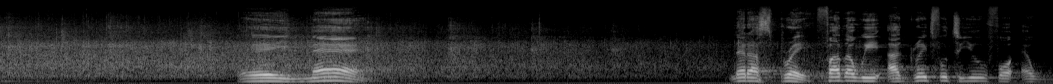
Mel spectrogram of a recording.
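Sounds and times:
audience clapping hands: 0.0 - 8.5
speech: 2.4 - 3.8, 7.3 - 10.5.

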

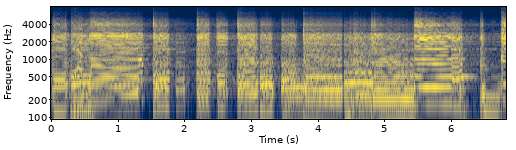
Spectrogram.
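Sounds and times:
electric guitar through amplifier at high volume: 0.0 - 6.7.

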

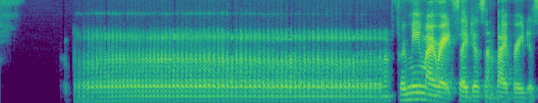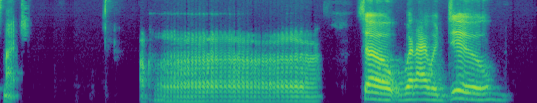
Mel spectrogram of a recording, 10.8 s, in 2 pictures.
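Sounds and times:
speech: 0.6 - 1.3, 4.0 - 5.8, 7.0 - 7.4, 9.0 - 10.5
person gargling: 0.6 - 4.0, 6.8 - 8.8.

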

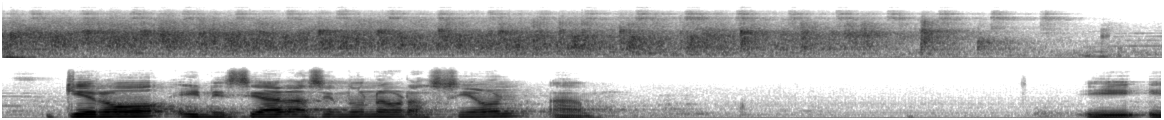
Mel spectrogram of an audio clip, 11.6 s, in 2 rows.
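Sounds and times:
audience applause: 0.0 - 5.2
speech: 6.1 - 8.9, 11.2 - 11.5.

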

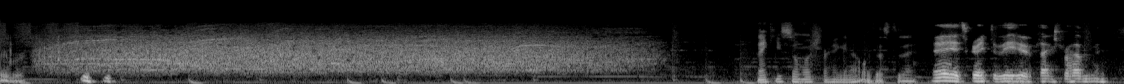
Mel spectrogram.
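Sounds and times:
laughter: 0.0 - 5.9
applause sound effect: 0.0 - 6.8
speech: 0.8 - 2.0, 7.6 - 11.2.

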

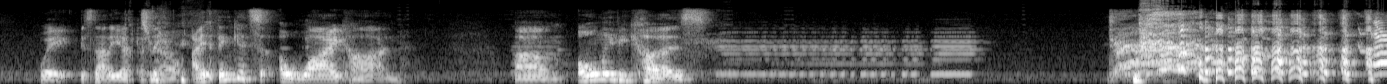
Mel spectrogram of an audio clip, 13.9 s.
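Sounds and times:
speech: 0.4 - 4.1, 5.1 - 7.2, 11.3 - 11.6
laughter: 1.2 - 3.7, 11.1 - 13.8
steady droning tone: 2.9 - 10.7.

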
